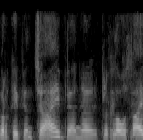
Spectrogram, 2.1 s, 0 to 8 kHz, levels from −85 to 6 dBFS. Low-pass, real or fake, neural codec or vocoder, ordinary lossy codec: 7.2 kHz; real; none; AAC, 32 kbps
